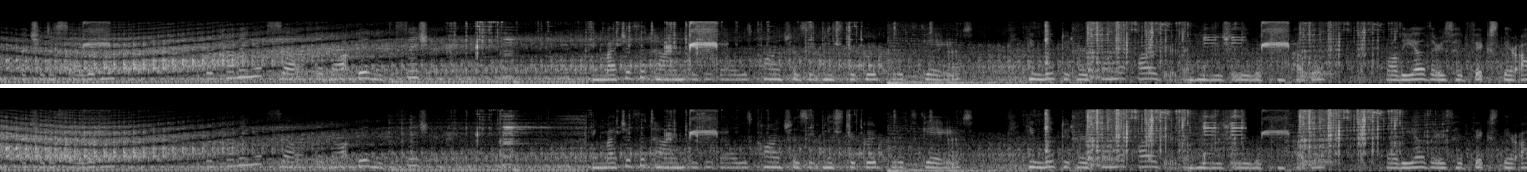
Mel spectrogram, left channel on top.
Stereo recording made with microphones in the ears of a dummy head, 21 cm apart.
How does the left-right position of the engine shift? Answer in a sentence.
In this clip you hear the engine move from right to left.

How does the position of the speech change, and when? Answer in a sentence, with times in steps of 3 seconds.
In this clip you hear the speech on the left from 0 s, in the centre from 6 s and on the left from 12 s.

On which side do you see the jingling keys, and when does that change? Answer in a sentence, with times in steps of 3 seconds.
You can hear the jingling keys not at all from 0 s, on the left from 3 s, in the centre from 9 s and on the right from 12 s.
